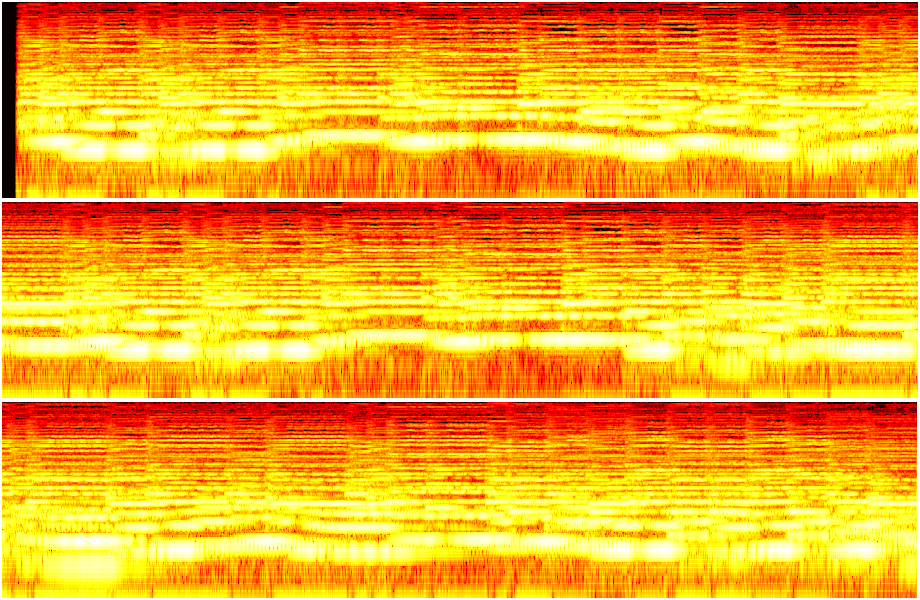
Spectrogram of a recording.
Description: for quartet

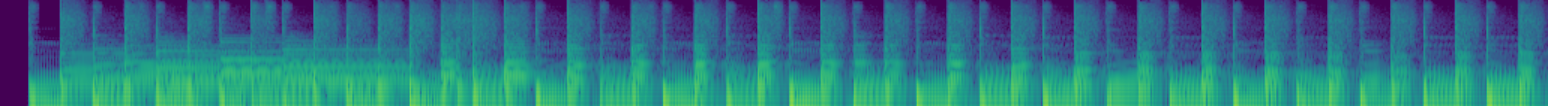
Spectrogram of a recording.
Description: uptempo, fiddle; down yonder

